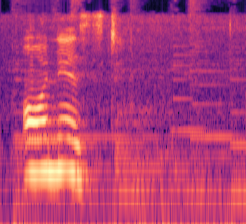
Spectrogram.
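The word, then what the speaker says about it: honesty: Honourable, ऑनेस्ट, ऑनेस्टी, ये जो words हैं इनका फर्स्ट लेटर एच है। अगर हम देखें तो HO, इन सब में HO आ रहा है, जिसको हम प्रोनाउंस करते समय बोलते हैं ऑनरेबल, ऑनेस्ट, ऑनेस्टी, ओ। तो इसका प्रोनाउंसिएशन कौन सा साउंड दे रहा है?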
